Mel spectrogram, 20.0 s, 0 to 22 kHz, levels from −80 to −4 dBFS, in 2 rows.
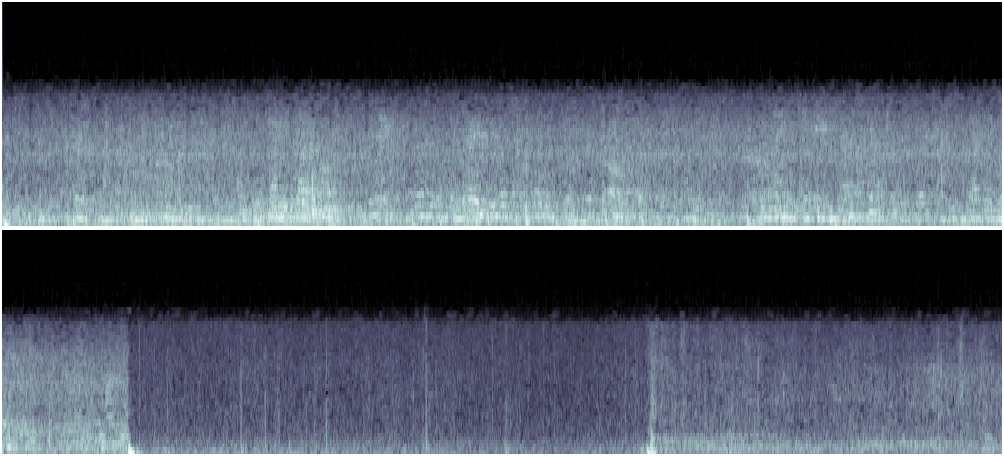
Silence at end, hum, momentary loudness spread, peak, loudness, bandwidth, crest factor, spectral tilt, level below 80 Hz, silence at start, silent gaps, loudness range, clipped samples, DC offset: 0 s; none; 20 LU; 0 dBFS; -19 LUFS; 5.4 kHz; 18 dB; -9 dB/octave; -28 dBFS; 0 s; none; 18 LU; under 0.1%; under 0.1%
